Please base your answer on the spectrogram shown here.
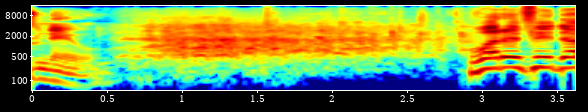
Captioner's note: audience laughing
